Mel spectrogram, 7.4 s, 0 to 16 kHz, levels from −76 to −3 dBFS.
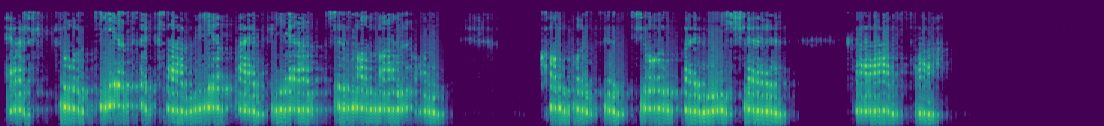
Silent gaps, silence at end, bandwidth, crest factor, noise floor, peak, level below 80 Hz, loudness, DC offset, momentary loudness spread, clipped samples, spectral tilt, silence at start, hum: none; 1.5 s; 12 kHz; 20 dB; -47 dBFS; 0 dBFS; -54 dBFS; -18 LUFS; under 0.1%; 6 LU; under 0.1%; -2.5 dB/octave; 0.4 s; none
